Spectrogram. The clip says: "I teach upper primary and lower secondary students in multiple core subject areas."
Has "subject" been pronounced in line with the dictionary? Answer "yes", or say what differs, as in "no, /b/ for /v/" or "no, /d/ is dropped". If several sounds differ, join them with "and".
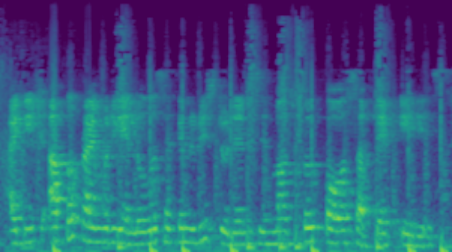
yes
